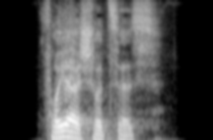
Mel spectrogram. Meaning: genitive singular of Feuerschutz
- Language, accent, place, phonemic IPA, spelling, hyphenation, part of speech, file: German, Germany, Berlin, /ˈfɔɪ̯ɐˌʃʊt͡səs/, Feuerschutzes, Feuer‧schut‧zes, noun, De-Feuerschutzes.ogg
